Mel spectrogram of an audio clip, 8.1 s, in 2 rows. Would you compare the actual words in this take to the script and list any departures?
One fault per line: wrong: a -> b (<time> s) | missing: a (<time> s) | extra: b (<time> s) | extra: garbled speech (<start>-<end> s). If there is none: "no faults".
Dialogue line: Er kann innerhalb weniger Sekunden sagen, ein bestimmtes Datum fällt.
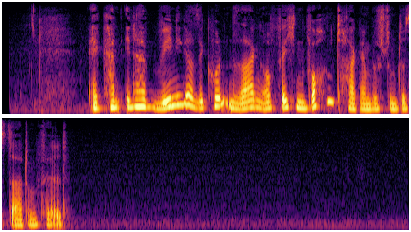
extra: auf welchen Wochentag (2.6 s)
